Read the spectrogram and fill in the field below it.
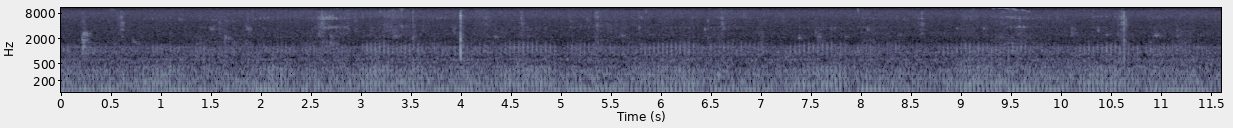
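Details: Tokiji, a retiring rescued cat considered a senior by January 2023, purrs at home: a strong, unbroken low buzzing rumble with rapid even pulses and occasional faint ticks.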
